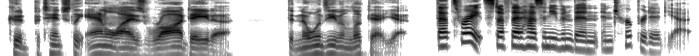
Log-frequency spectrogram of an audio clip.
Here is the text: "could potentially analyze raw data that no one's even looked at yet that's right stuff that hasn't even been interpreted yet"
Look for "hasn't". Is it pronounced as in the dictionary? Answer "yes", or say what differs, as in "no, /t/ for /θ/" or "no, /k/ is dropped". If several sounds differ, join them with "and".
yes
